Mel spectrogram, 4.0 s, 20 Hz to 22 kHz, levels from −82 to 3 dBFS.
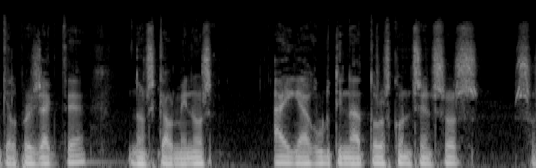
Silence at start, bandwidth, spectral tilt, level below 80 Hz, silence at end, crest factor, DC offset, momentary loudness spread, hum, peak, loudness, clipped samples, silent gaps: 0 s; 13.5 kHz; -5.5 dB/octave; -46 dBFS; 0 s; 16 dB; under 0.1%; 9 LU; none; -10 dBFS; -27 LUFS; under 0.1%; none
